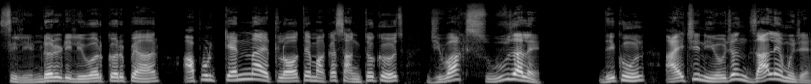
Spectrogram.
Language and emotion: Goan Konkani, happy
